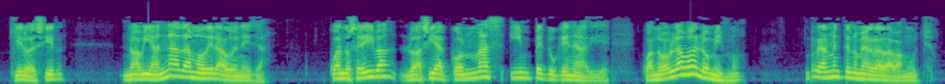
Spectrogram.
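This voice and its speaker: A man's voice: fairly high pitch, husky, dry recording. A man preaching a radio sermon, earnestly addressing the listener directly. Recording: dull, lo-fi dry recording.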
